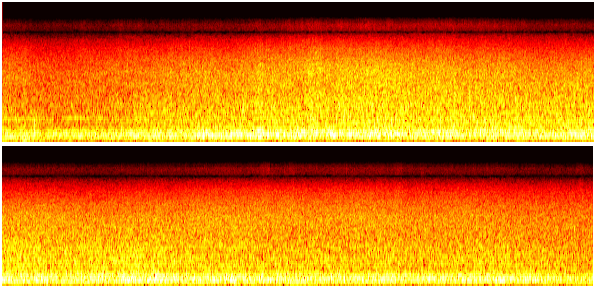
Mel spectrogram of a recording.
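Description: Rough sea swell surging and breaking on rocks, a steady wash of surf that grows louder about two seconds in, with some wind on the microphone.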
